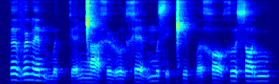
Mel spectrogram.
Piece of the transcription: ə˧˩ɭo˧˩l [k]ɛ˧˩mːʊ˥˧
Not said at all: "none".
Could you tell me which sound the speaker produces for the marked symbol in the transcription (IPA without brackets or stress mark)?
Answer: x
